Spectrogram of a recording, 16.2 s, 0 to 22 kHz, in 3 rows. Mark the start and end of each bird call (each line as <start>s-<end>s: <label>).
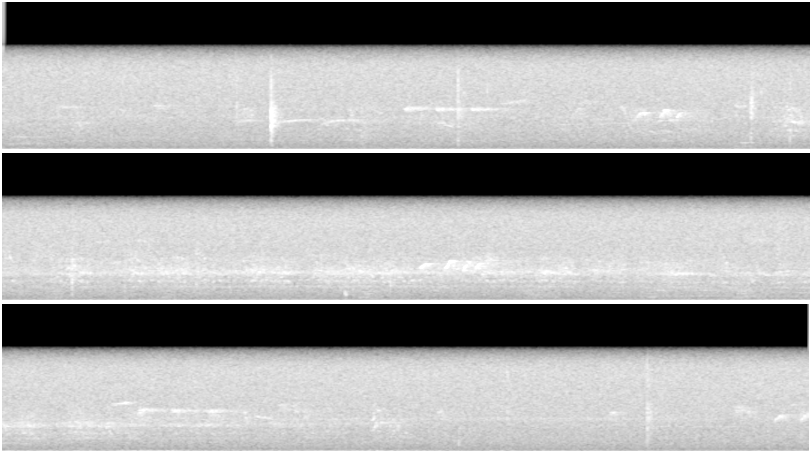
1.6s-2.1s: Rufous-capped Warbler (Basileuterus rufifrons)
5.1s-12.4s: Orange-fronted Parakeet (Eupsittula canicularis)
